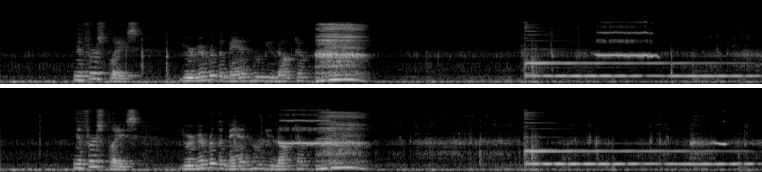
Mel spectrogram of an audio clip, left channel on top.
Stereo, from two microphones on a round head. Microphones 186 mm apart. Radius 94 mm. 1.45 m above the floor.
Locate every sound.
0.7 s a man speaking: 55° right (ahead or behind), 1.1 m
3.1 s a gasp: 65° left (ahead or behind), 0.6 m
5.2 s a clink: 25° right (ahead or behind), 3 m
